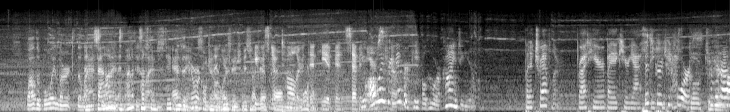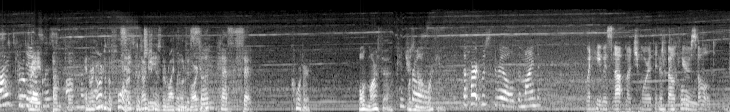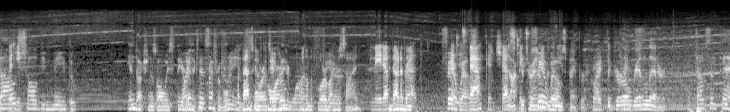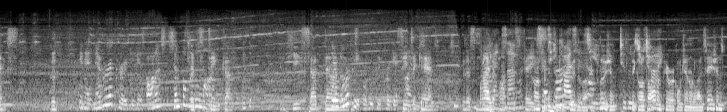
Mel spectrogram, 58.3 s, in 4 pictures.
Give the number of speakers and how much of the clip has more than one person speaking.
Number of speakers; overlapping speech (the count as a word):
nine, about 53%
